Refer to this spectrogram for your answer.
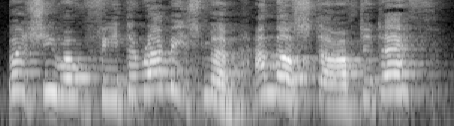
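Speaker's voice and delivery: high, loud complaining whine; a child complaining about chores; whining child. A narrator's reading. Children squabble.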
